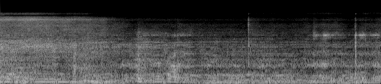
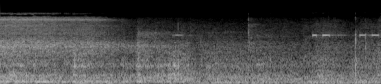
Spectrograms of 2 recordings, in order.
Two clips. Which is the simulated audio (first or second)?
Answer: first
